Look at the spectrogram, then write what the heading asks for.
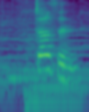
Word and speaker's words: dozen: these words this says dozen if you clap it out you'll see that it has two syllables does sin and our uh sound is at the beginning of the word duh dozen it doesn't means 12.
